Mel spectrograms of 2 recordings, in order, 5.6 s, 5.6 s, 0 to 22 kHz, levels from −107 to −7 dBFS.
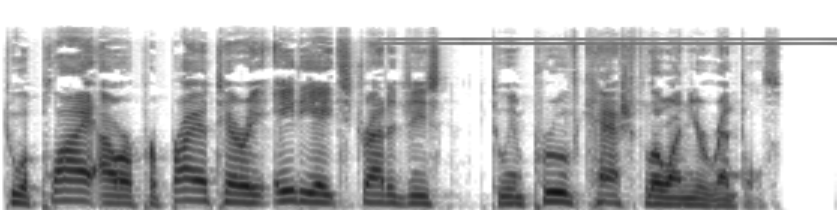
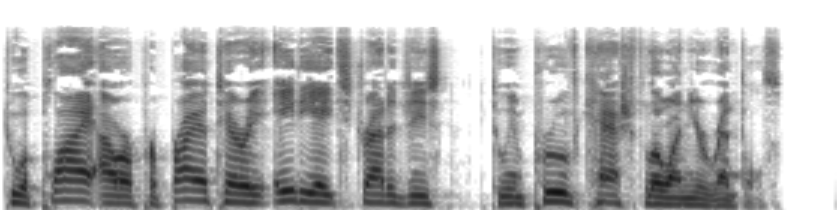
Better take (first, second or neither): second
